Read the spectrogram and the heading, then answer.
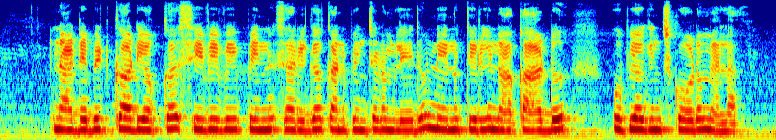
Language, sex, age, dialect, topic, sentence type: Telugu, male, 25-30, Utterandhra, banking, question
